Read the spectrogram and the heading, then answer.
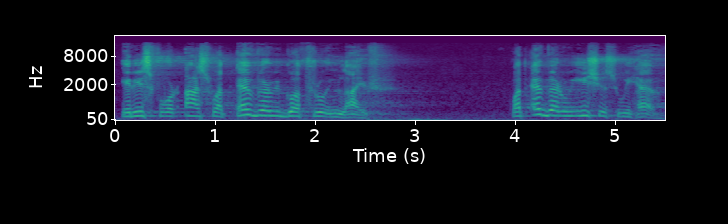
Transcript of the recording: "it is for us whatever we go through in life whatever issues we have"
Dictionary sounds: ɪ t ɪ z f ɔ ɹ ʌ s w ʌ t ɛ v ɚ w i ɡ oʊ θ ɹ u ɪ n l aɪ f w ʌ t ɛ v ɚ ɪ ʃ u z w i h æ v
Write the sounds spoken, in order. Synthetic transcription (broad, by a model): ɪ t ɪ s f ɔ ɹ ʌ s w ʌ t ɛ v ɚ w i ɡ oʊ θ ɹ u ɪ n l aɪ f w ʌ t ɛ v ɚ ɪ ʃ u s w i h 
